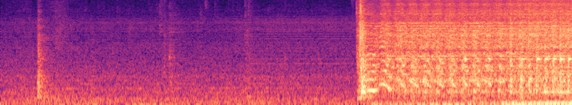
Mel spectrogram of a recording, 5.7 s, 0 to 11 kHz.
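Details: 1985 Mercedes 190E with KE-Jetronic injection, first start after months: faint clicks, cranks and catches into uneven loping idle surging two to three times a second as air flow disk is adjusted in quarter turns; rough idle.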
